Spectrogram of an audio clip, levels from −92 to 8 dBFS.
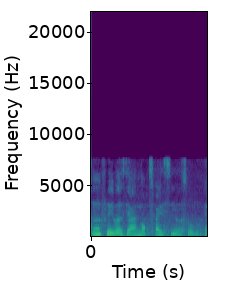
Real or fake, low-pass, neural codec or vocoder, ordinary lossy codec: fake; none; codec, 16 kHz, 6 kbps, DAC; none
